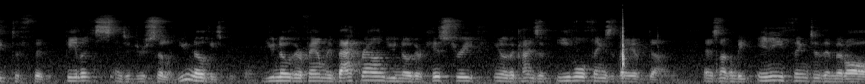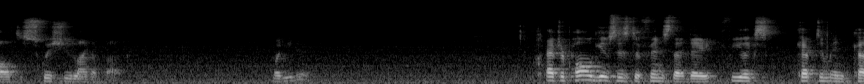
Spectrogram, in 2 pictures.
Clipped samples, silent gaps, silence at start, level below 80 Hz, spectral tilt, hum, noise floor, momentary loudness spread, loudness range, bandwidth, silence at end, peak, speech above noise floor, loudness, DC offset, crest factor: under 0.1%; none; 0 s; -52 dBFS; -5.5 dB/octave; none; -49 dBFS; 13 LU; 16 LU; 13.5 kHz; 0 s; -4 dBFS; 23 dB; -27 LUFS; under 0.1%; 24 dB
